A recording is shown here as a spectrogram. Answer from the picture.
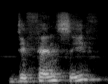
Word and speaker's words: defensive: Defensive, quality, dependable, indiscipline. Question 43. Defensive, the stress is on the second syllable.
